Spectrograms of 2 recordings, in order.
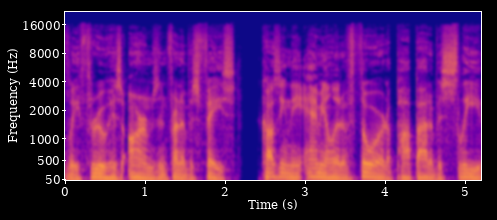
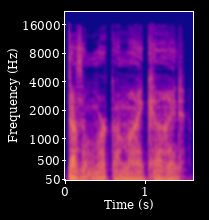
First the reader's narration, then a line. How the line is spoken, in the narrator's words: muttered Mr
